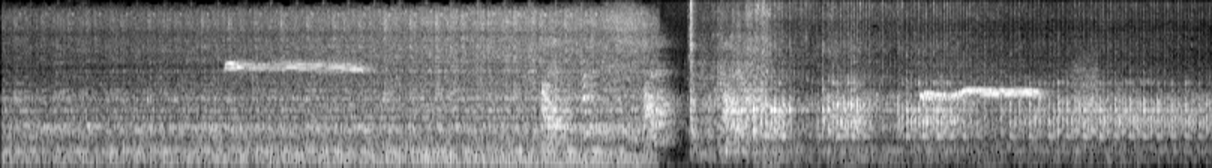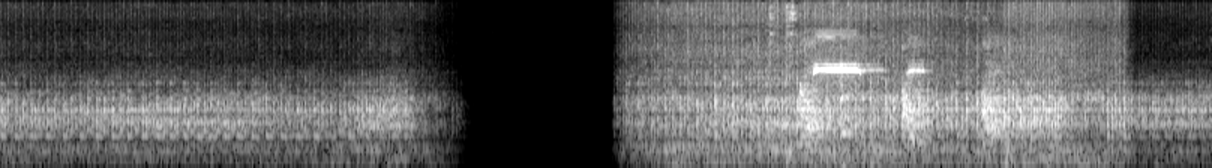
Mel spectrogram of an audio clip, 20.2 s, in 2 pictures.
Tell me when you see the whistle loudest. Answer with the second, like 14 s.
17 s.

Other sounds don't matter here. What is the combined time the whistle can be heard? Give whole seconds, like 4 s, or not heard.
4 s.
